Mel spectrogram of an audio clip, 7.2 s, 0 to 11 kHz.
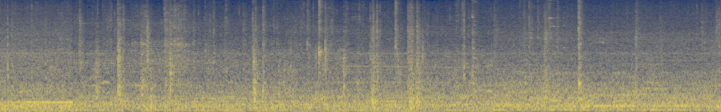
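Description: Cabin noise of a Boeing 767-300ER taxiing after landing: a steady rumble of engines and rolling gear. Irregular clicks and knocks sound through it, and a steady hum drops away about a second in and comes back in the second half.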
